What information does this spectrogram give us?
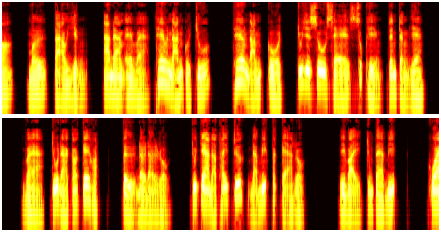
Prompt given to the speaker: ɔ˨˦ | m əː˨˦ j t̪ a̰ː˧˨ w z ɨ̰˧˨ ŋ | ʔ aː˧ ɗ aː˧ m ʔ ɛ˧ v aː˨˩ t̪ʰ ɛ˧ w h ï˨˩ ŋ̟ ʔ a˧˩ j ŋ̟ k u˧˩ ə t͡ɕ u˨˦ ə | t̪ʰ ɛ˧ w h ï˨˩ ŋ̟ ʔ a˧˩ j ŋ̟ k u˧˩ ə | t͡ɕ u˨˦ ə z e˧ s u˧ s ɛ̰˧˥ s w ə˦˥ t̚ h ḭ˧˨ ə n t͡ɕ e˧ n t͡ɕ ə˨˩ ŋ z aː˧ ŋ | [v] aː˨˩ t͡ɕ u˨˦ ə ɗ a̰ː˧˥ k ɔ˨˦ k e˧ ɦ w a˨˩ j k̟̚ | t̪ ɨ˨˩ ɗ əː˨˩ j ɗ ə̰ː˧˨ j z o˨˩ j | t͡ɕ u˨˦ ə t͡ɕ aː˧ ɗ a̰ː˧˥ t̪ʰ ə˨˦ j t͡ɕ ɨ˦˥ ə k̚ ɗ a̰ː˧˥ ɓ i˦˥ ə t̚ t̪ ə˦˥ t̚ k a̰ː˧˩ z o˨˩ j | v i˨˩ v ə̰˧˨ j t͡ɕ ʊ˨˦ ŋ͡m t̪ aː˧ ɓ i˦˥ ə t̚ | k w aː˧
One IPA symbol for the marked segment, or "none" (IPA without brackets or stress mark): v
